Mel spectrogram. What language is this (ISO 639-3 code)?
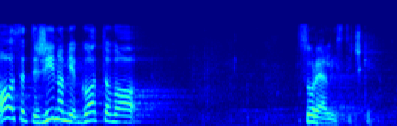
hrv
